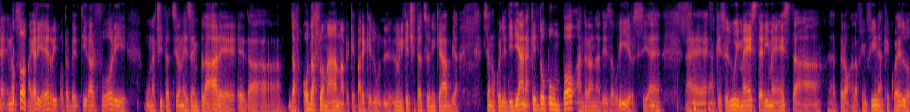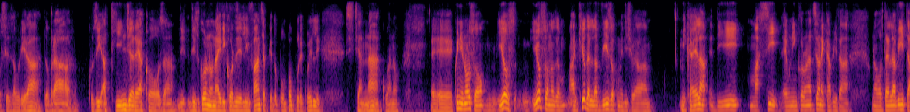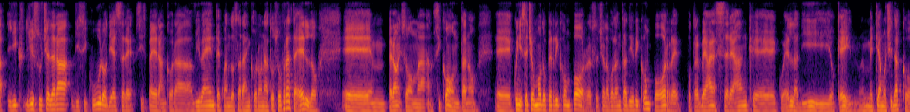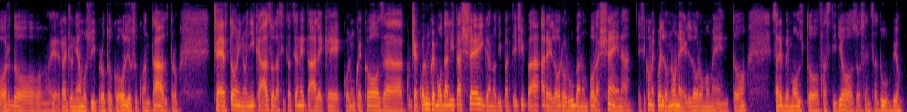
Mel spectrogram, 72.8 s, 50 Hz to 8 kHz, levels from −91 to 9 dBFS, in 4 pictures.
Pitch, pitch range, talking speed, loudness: 110 Hz, 100-120 Hz, 150 wpm, -23 LUFS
